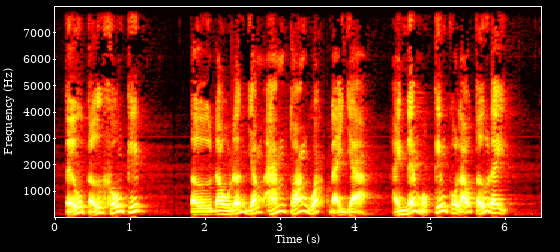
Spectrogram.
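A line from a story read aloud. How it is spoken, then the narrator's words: Angry shout. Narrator (Vietnamese): giận dữ quát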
